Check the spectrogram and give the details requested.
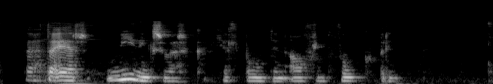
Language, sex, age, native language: Icelandic, female, 40-49, Icelandic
